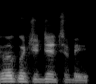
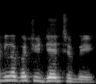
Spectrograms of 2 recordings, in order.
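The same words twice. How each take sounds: First: Much softer, lower repeat; eerie low murmur. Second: Lower, soft accusing line; creepy creature voice. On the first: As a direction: let it sink to a creepy murmur. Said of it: "He's like". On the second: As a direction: accuse her, a bit eerie. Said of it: "he was like". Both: Retold or imitated.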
